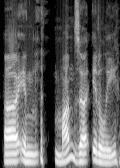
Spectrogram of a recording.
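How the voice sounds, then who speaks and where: A man's voice: a little high, slow, darkish tone, no echo, clean studio sound. A man hosting a podcast and reading out a list of strange stories in a casual way, now and then tripping over names; his first language is Greek. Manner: storytelling, stumbles over names and words. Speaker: podcast host presenting a list.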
